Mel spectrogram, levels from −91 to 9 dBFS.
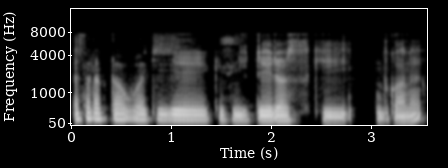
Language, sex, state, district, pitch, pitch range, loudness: Hindi, male, Uttar Pradesh, Hamirpur, 115 Hz, 105-125 Hz, -18 LUFS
